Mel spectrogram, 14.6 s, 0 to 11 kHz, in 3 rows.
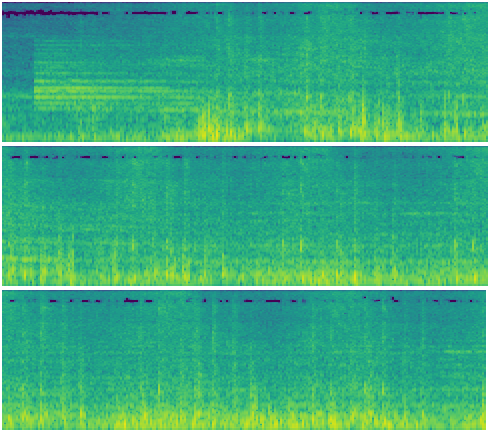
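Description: Odakyu 3000-series electric commuter train sounds its horn once, a steady chord of about a second and a half, as it approaches. It then runs close past with a rapid, loud clatter of wheels over the rail joints and a heavy rumble.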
